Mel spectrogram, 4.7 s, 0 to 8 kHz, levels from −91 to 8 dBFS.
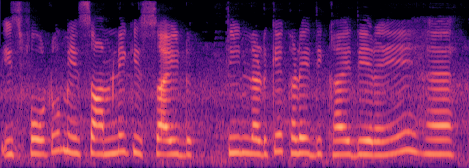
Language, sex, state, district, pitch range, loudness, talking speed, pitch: Hindi, female, Uttar Pradesh, Shamli, 250-280 Hz, -18 LUFS, 165 wpm, 260 Hz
